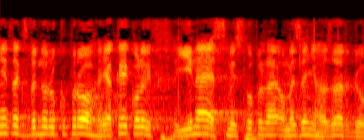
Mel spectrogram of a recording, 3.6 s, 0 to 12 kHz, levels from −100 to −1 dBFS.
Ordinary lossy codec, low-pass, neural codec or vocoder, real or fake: MP3, 32 kbps; 7.2 kHz; none; real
